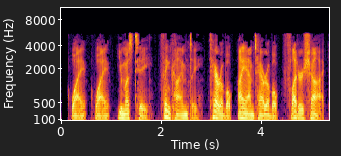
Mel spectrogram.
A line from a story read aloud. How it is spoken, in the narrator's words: she stammered around the tears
